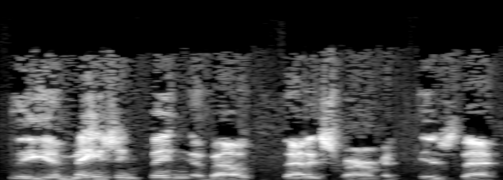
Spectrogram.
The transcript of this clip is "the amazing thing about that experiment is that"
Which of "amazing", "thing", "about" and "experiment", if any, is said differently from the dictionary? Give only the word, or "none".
none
